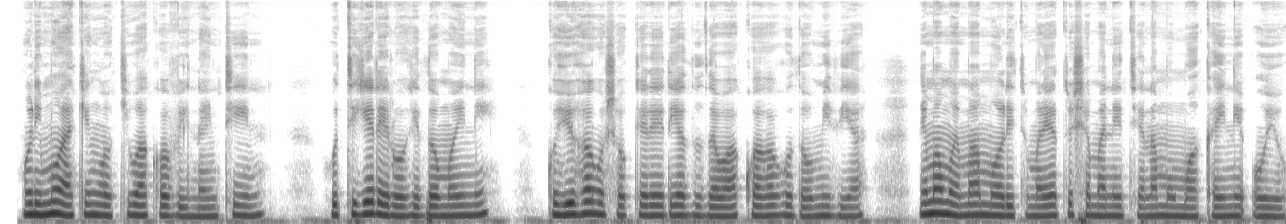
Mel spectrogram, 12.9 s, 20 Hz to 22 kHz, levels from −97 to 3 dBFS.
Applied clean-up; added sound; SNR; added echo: none; none; none; none.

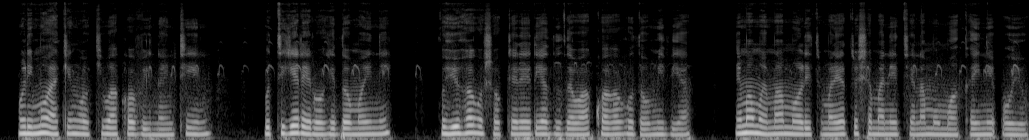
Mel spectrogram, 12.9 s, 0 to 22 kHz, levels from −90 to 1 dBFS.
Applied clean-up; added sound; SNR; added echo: neural mask model RNNoise.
